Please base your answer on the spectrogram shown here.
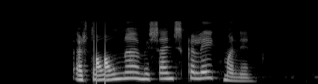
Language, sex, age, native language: Icelandic, female, 40-49, Icelandic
